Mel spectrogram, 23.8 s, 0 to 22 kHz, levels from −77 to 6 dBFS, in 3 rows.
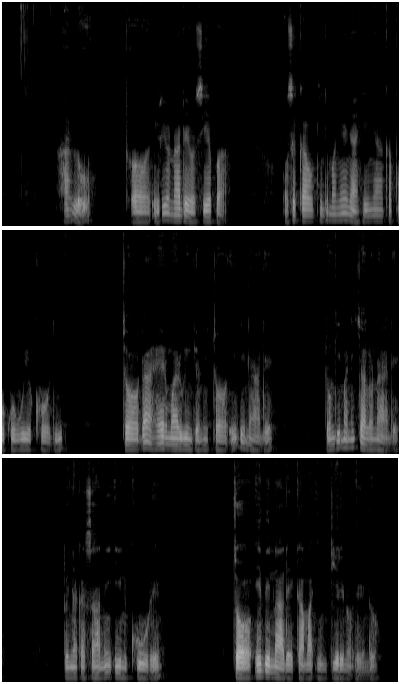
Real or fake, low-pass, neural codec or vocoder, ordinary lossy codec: real; none; none; none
